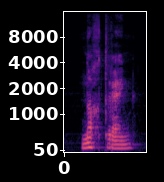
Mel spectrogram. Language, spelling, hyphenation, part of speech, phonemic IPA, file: Dutch, nachttrein, nacht‧trein, noun, /ˈnɑx.trɛi̯n/, Nl-nachttrein.ogg
- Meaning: night train (train that rides during the night)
